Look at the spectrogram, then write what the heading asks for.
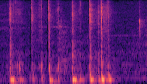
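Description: Keyboard typing as an operation name is entered in ERPNext manufacturing software: about eight close, distinct key clicks in a quick irregular burst, then a pause and one last soft tap.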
